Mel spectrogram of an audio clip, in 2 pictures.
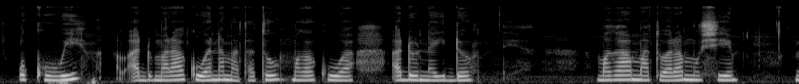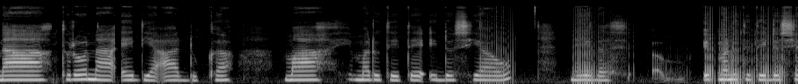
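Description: From 12.77 s until the end of the clip, the speech takes on a robotic rattle at about 43 Hz, which is buffer tearing. The writer and the playback hardware have drifted out of step, so every period of the ring buffer carries a short slice, around a twentieth of it, of sound from roughly 50 ms earlier. The repeat rate fits a 1024-sample buffer. On a waveform, hard discontinuities recur every 23 ms, and a spectrogram shows matching thin vertical lines wherever speech is present.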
